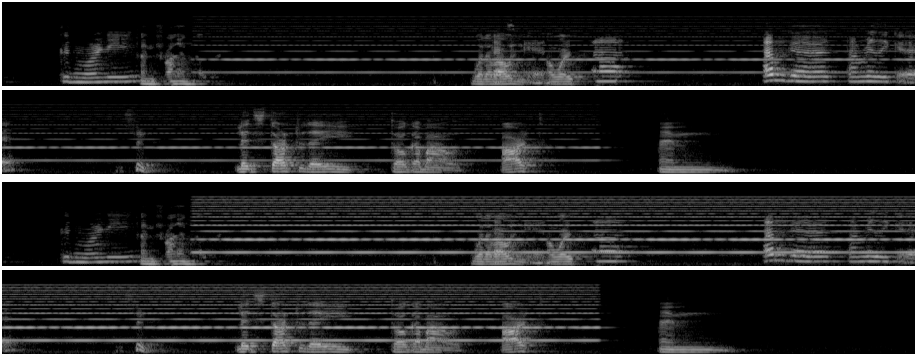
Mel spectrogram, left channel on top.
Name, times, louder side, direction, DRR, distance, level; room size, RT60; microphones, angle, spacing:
voice 1, 0.6-1.4 4.9-5.4 5.9-6.3 7.6-9.3, left 4 dB, 50° left, 9 dB, 0.7 m, -32 dB
voice 2, 1.4-2.0 4.7-5.7 10.4-10.6 11.5-12.6 13.0-13.7 14.1-14.4 15.7-16.4, left 1 dB, 5° left, 9 dB, 0.5 m, -31 dB
sound 1, 1.9-15.1, right 10 dB, 85° right, 0.5 m, -33 dB
16.5 x 14.0 x 4.7 m, 0.70 s
head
